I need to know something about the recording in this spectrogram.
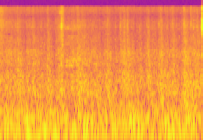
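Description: Faint, steady low background noise inside a car cabin, with no distinct events.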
